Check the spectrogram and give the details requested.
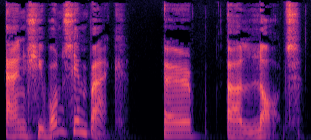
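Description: Man voicing a firm, high-pitched young girl. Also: wildly swooping pitch, normal speed, a bit bright, husky, dry recording, studio quality, heavily acted. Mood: troubled. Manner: firm, earnest. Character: determined, forthright young girl.

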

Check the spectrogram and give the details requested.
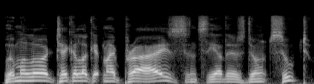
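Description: Male narrator as wiry horse seller, raised pitch, swooping intonation, deferential patter, storybook dialogue. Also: lively intonation, moderate pace, dry recording, studio quality, natural voice. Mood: smooth, selling. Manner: deferential but bland salesman's patter. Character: wiry, leathery, shrewd male stable-keeper selling horses. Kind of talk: audiobook character dialogue.

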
